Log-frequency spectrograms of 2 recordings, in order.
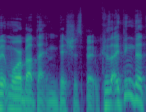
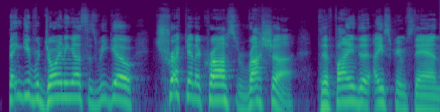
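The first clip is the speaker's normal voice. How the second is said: loud, high-pitched, crazy yelling; 7 semitones higher, 6 dB louder than usual. A streamer describes the intro he gives on stream, retelling his own yelled intro. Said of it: "and then I just yell".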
